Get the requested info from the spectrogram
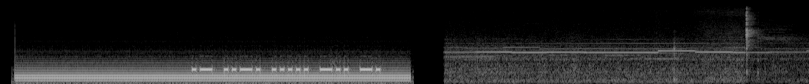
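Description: An electronic intro sound: a steady buzzing drone with a higher beeping tone pulsing on and off over it, both cutting off at about four seconds. After a short silence comes shortwave receiver audio, a hiss with a faint steady tone that shifts pitch slightly a few times, and a click near the end.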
